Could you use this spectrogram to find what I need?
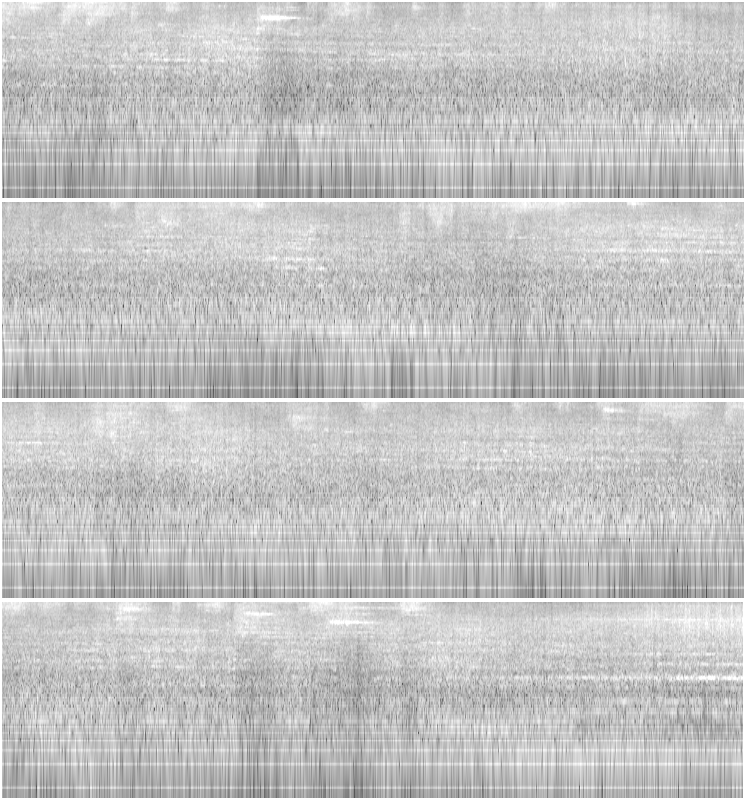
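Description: Metal wheels squeal on the rails.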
